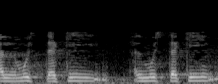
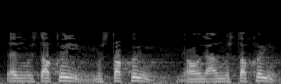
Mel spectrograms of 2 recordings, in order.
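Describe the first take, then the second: First: المستقيم with a front k, "al-mustakeem"; qaf as kaf. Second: المستقيم with a back q, "al-mustaqim"; qaf in between. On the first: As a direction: turn the ق of المستقيم into ك. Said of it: "بينطقوا القاف كاف". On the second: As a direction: keep the ق of المستقيم back in the throat. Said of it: "هلا في ناس بيحكوا". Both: Shown as a demonstration.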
